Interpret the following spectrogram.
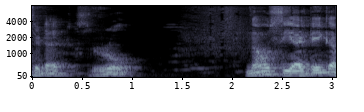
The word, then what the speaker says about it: rho: is the greek alphabet greek alphabet rho you pronounce it as rho now see i take a matrix i find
